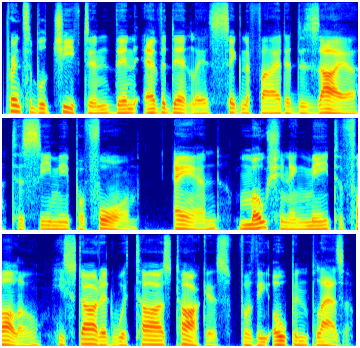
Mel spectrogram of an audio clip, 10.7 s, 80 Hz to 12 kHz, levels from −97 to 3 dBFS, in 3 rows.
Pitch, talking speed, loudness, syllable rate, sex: 115 Hz, 145 wpm, -20 LUFS, 4.4 syllables/s, male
